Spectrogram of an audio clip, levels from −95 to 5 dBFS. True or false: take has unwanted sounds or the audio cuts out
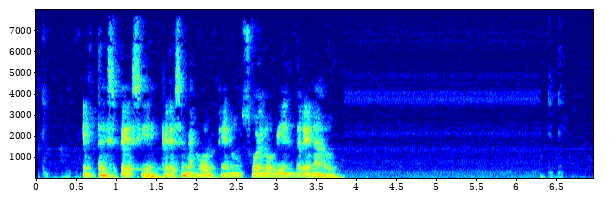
false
